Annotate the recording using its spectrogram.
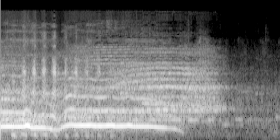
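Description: Conference crowd calling out hello in reply: one voice holds a long drawn-out shout for about three seconds, over a scatter of other voices and claps, fading out near the end.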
